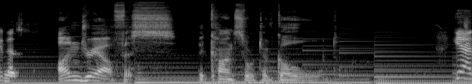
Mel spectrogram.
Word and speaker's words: Andrealphus: Andrealphus, the consort of gold.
